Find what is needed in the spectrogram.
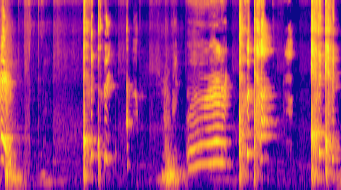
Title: pertussis,cough....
